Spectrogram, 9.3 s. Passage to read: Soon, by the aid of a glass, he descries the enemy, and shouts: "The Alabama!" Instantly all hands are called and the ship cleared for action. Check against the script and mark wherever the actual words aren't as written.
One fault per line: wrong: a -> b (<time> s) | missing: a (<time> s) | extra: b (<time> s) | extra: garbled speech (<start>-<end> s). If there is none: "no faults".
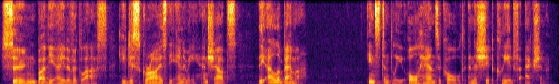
no faults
